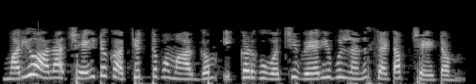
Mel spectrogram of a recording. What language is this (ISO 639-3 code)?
tel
